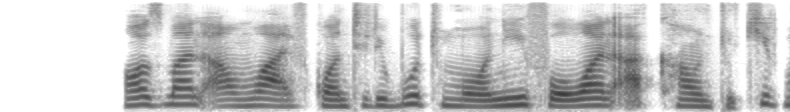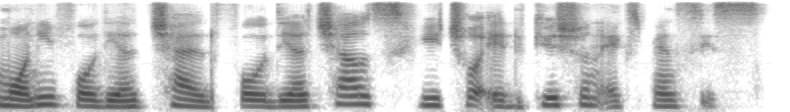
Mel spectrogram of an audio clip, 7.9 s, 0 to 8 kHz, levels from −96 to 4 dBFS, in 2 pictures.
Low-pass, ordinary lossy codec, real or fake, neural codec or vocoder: 7.2 kHz; none; fake; codec, 16 kHz, 1 kbps, X-Codec, HuBERT features, trained on LibriSpeech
